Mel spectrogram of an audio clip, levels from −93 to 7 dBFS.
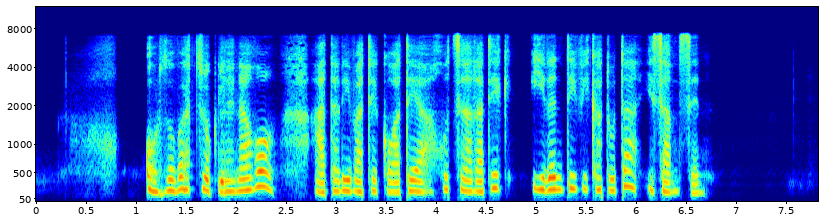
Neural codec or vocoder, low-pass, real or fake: codec, 16 kHz, 0.9 kbps, LongCat-Audio-Codec; 7.2 kHz; fake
